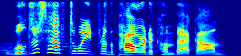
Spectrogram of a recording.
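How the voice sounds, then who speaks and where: Woman playing an earnest, high, bright-voiced mole worker. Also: sing-song, fast talker, slight background noise, full character voice. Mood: guarded. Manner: earnest, insistent, defensive. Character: earnest, gullible, indignant young female moleperson worker. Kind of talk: audio drama acting.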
